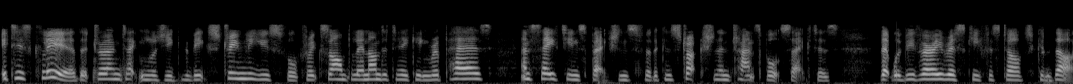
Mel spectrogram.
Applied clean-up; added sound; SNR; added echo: neural diffusion model UNIVERSE++.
